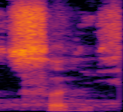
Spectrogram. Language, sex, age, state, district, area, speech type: Maithili, male, 30-45, Bihar, Begusarai, rural, spontaneous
